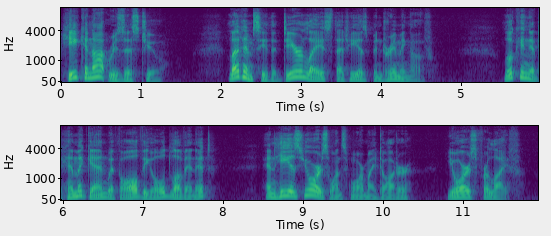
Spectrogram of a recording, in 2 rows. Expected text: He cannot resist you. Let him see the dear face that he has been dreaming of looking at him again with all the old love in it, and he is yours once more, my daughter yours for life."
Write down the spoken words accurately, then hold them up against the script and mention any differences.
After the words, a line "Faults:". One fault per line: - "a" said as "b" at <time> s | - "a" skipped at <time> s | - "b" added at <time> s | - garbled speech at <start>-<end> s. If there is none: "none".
He cannot resist you. Let him see the dear lace that he has been dreaming of looking at him again with all the old love in it, and he is yours once more, my daughter yours for life."
Faults:
- "face" said as "lace" at 3.0 s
